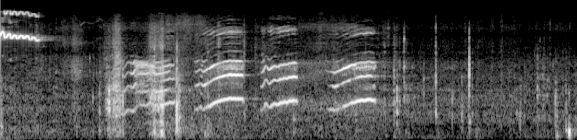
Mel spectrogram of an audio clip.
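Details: An abandoned monkey cries while hugging its owner's feet: four short, arched, whistle-like wails with bright overtones in the middle of the clip, between faint clicks and rustling.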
